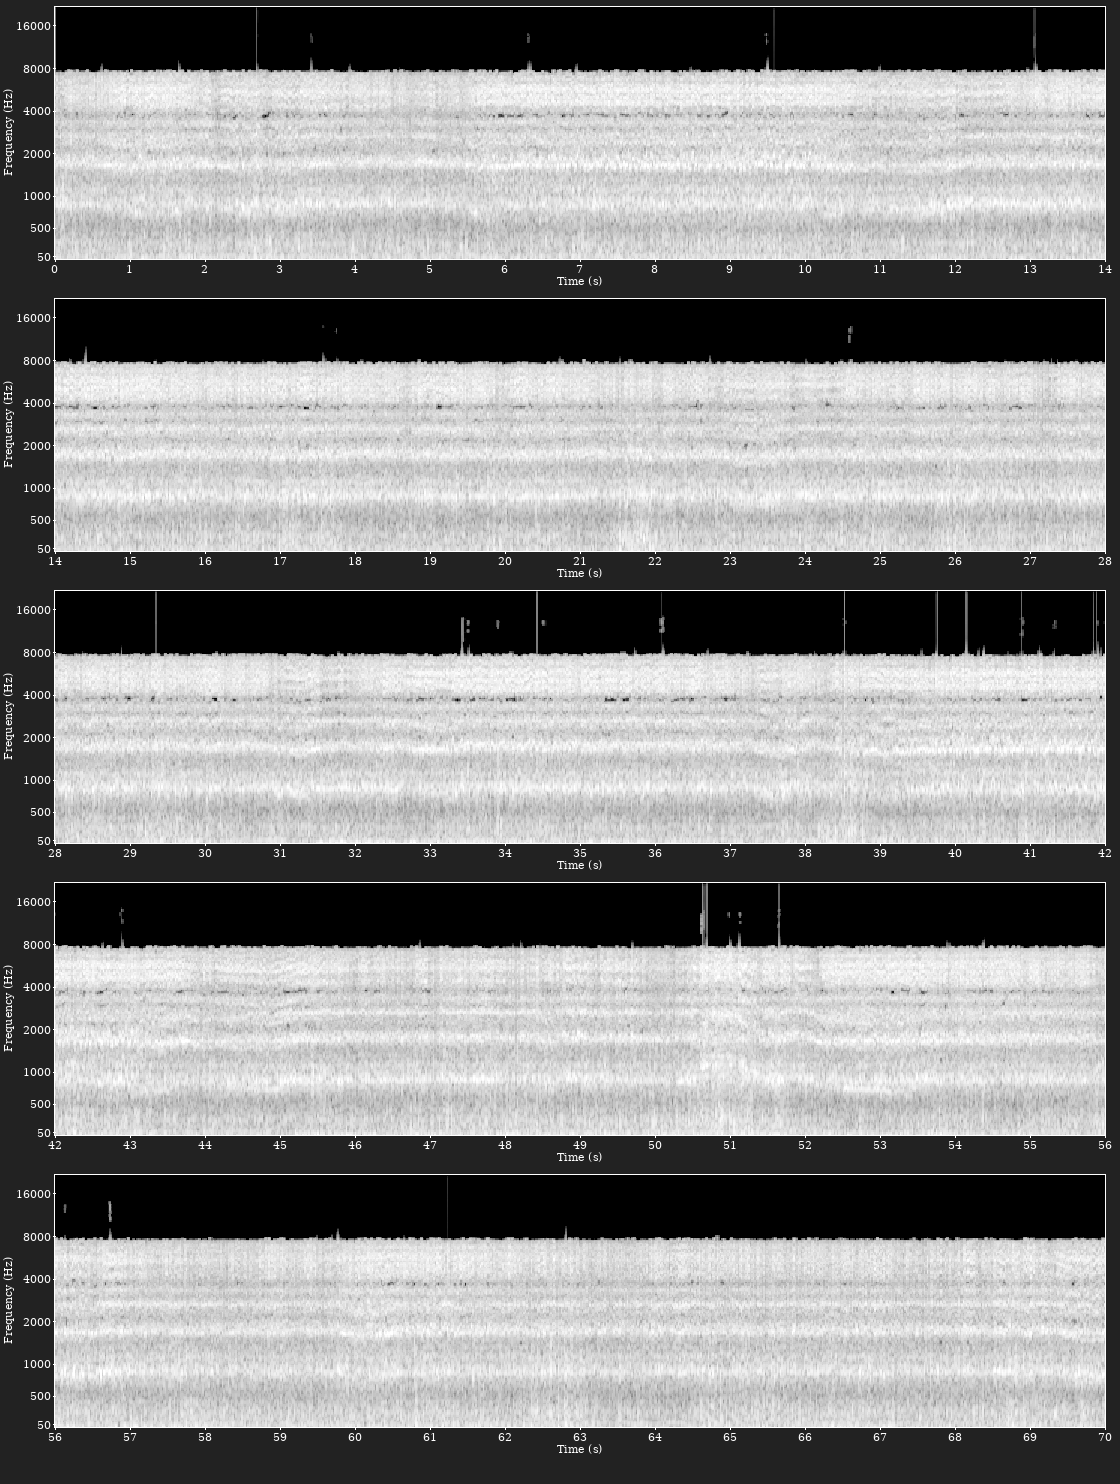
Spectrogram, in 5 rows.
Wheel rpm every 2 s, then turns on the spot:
220, 220, 230, 200, 190, 200, 230, 230, 230, 240, 230, 230, 230, 230, 230, 230, 220, 230, 230, 210, 200, 200, 210, 230, 230, 260, 220, 230, 230, 230, 230, 230, 230, 240, 230.
none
